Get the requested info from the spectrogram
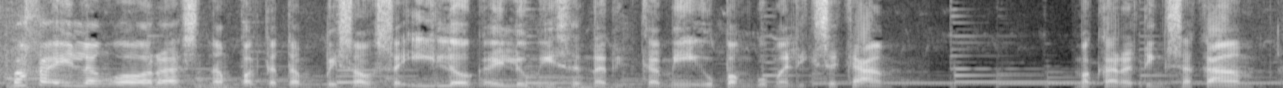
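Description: Young male narrator, calm poetic voice-over, lively intonation, over music. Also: mid-range voice. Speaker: vlogger narrating his trip. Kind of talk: scripted reflective voice-over narration. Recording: voice-over with loud music behind.

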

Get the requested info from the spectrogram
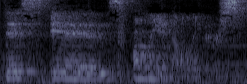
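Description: A woman's voice: mid-range voice, level tone, unhurried. A young woman in her twenties chatting casually and poking fun at herself while she bakes in her home kitchen, picked up by a camera set a few feet away. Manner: chatty, self-deprecating, talks while cooking. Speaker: lifestyle vlogger. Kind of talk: casual baking vlog chat. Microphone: camera on the counter a few feet away. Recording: roomy kitchen sound, mic at a distance. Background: background music.

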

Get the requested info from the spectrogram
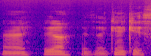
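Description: Guy mumbling thru a game, slow and flat, stopping and restarting a lot. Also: lowish voice, gravelly. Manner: hesitant, many fillers and restarts. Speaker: player commenting on a game. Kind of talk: halting casual commentary. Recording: dull muffled recording, faint room noise.

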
